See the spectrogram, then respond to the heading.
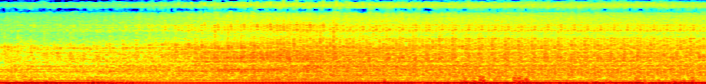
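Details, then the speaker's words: Ford Fiesta diesel after replacing a whining alternator: steady even diesel idle with usual clatter, no misses; normal idle. "Engine running sweet as a nut now. I mean, it still sounds like a taxi, but it's not too bad. Runs great."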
